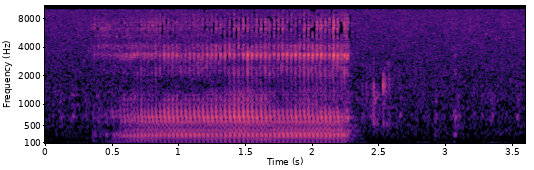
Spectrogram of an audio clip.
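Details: Sleeping Boxer dog snoring louder in a particular sleeping position: one long, loud, buzzing inward snore, then quiet breathing and faint room noise; snoring.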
